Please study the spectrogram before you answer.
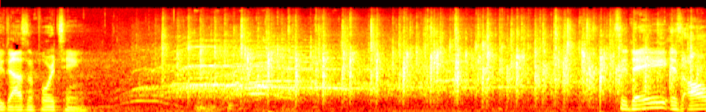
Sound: applause

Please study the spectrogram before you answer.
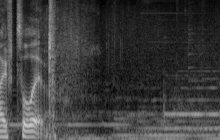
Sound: splat

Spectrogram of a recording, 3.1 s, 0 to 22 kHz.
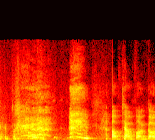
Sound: all 3 laugh

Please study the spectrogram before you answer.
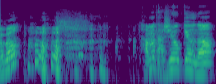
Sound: laugh in silence

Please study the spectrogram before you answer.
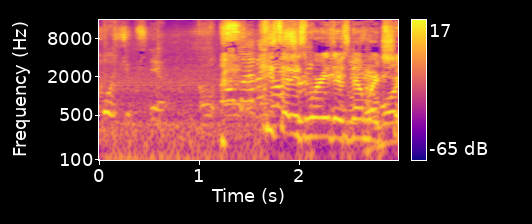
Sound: laughs

